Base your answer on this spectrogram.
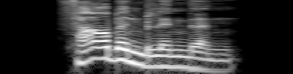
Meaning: inflection of farbenblind: 1. strong genitive masculine/neuter singular 2. weak/mixed genitive/dative all-gender singular 3. strong/weak/mixed accusative masculine singular 4. strong dative plural
- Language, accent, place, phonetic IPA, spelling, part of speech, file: German, Germany, Berlin, [ˈfaʁbn̩ˌblɪndn̩], farbenblinden, adjective, De-farbenblinden.ogg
